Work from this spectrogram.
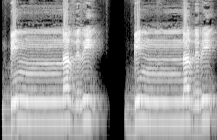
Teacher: پڑھیں گے، اس کے ساتھ یہ لام بھی نہیں پڑھیں گے، ڈائریکٹ با کو نون کے ساتھ ملائیں گے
